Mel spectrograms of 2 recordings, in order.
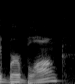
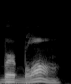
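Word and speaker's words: beurre blanc: by the way you keep hearing me say bert blanc but i believe in french it's correctly pronounced burb blanc which is exactly why i use the americanized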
